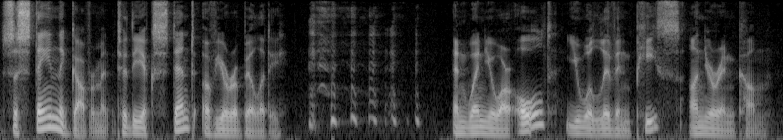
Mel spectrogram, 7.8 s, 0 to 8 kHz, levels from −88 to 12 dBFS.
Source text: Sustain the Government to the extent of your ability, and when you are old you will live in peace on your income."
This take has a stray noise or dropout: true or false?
true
